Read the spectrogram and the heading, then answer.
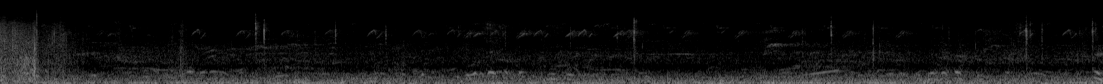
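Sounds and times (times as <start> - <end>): small birds chirping: 0.0 - 11.0
sharp clicks: 2.4 - 4.0.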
